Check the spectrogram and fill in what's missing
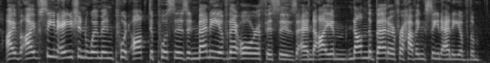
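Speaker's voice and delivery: ordinary talk, nothing marked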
